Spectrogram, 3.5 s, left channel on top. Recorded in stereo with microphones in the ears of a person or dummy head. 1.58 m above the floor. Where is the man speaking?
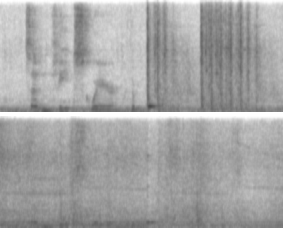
Centre (ahead or behind), 2 m.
